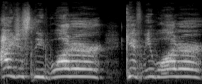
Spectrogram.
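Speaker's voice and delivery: high, desperate screaming. Retelling a hospital patient screaming for water: imitating a woman screaming. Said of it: "kept screaming for the next twenty minutes".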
